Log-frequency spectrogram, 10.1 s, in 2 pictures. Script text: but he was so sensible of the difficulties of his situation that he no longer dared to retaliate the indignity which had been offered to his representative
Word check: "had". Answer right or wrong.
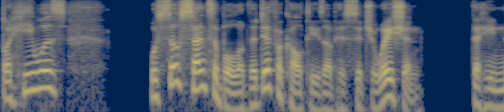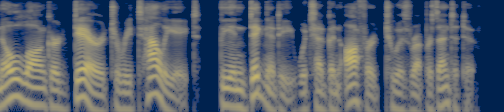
right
